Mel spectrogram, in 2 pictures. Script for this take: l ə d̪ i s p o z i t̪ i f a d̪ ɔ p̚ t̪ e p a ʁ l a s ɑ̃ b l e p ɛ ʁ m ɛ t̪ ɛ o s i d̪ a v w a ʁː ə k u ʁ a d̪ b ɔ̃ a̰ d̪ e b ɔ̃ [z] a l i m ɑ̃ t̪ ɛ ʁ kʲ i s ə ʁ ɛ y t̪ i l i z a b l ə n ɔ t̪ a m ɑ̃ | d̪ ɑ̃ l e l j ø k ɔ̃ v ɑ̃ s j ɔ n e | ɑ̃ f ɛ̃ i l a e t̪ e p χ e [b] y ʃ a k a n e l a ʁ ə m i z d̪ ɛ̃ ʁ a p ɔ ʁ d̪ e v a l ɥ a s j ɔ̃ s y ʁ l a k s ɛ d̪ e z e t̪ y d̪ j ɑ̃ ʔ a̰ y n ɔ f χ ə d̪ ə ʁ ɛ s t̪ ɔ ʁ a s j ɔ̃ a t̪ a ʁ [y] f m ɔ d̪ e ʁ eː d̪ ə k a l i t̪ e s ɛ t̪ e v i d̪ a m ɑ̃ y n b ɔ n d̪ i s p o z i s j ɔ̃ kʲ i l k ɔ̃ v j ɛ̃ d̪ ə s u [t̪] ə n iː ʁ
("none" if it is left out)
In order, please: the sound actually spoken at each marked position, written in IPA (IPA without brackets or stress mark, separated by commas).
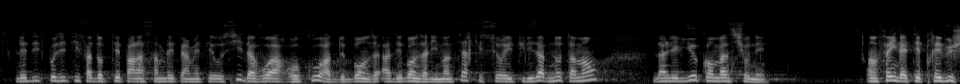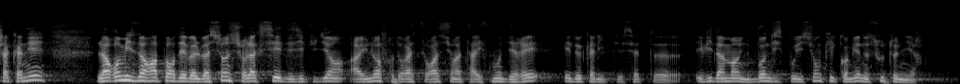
z, v, i, t̪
